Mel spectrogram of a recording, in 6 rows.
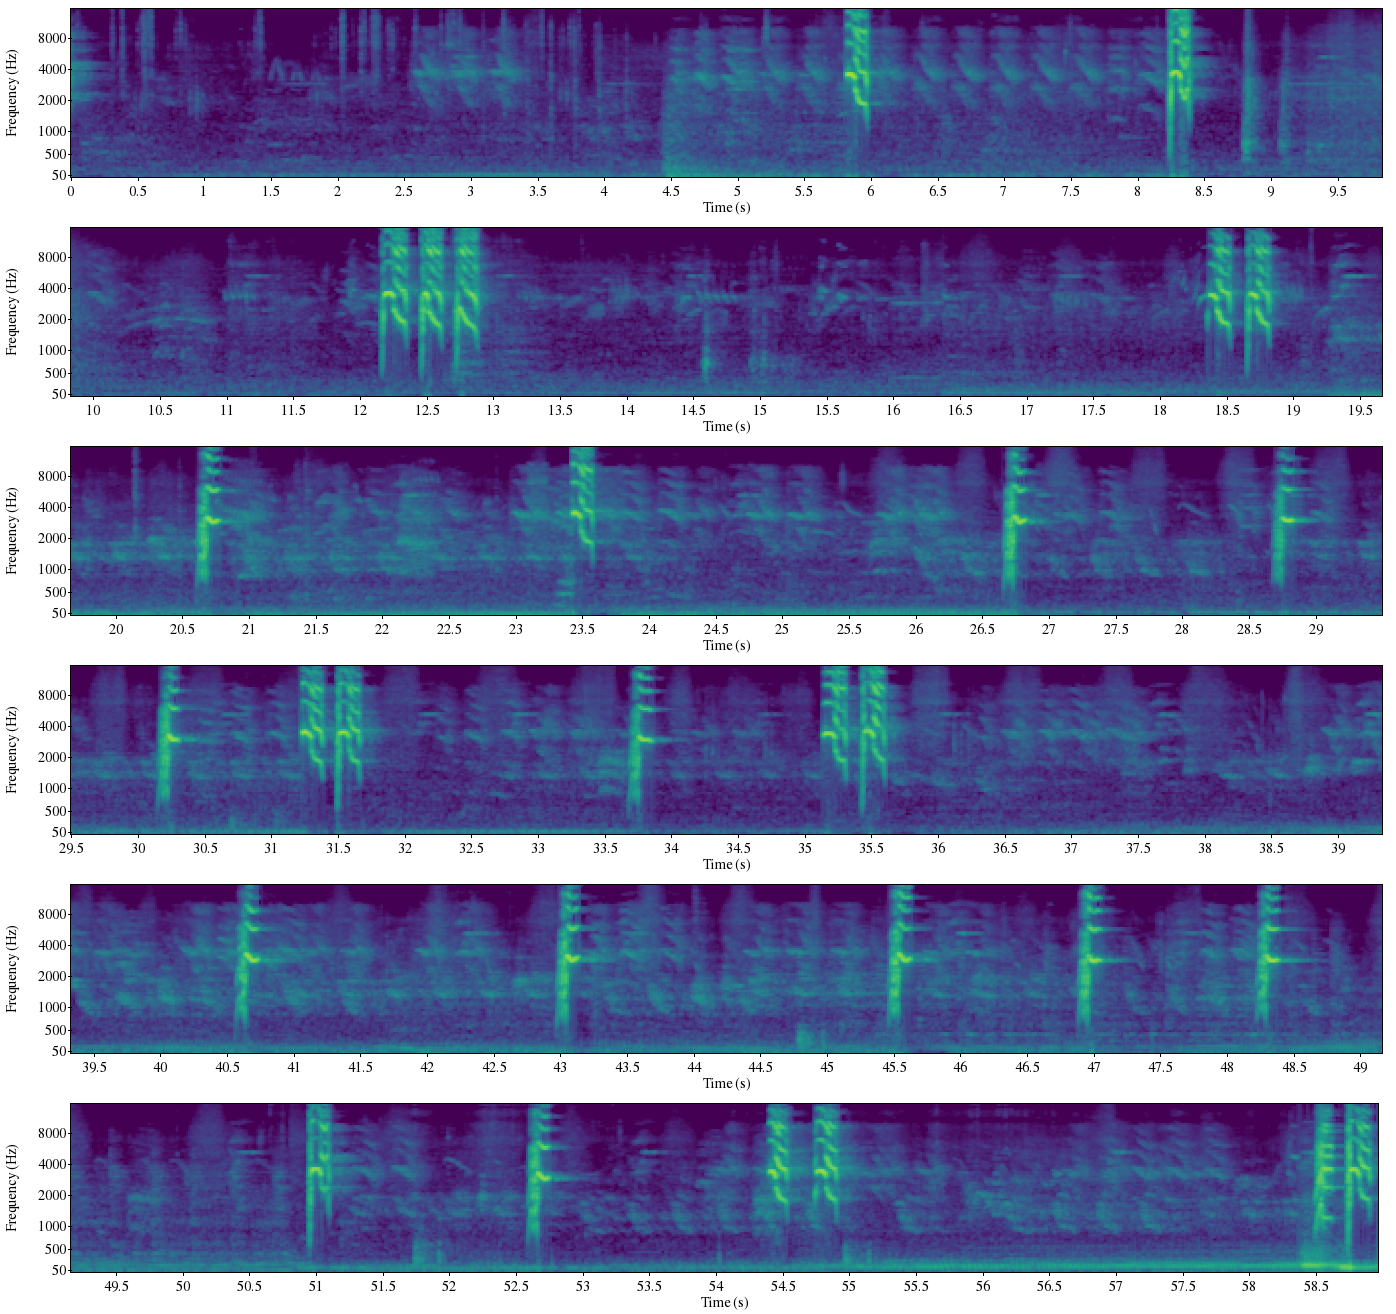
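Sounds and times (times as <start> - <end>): parrot squawking: 5.8 - 6.2, 8.2 - 8.5, 12.2 - 13.0, 18.4 - 31.9, 32.8 - 58.9.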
